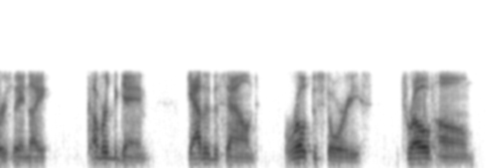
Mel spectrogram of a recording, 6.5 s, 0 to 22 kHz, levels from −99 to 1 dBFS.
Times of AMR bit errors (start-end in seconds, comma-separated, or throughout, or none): none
